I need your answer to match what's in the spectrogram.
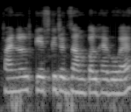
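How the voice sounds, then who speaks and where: A young woman teaching pronunciation, saying each word twice in a deliberate, even way. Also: medium pitch, a little hiss or hum. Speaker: language teacher. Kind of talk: slow, repetitive pronunciation lesson.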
